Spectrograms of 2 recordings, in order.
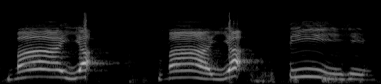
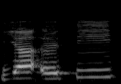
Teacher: Hamzah kat sini dia mati, baris mati. Jadi kita kena matikan bunyi dia di pangkal kerongkong.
